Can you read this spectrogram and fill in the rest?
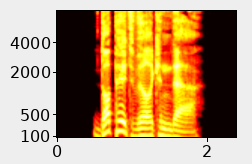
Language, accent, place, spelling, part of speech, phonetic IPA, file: German, Germany, Berlin, doppeltwirkender, adjective, [ˈdɔpl̩tˌvɪʁkn̩dɐ], De-doppeltwirkender.ogg
- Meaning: inflection of doppeltwirkend: 1. strong/mixed nominative masculine singular 2. strong genitive/dative feminine singular 3. strong genitive plural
